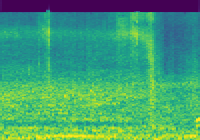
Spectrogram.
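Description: Street traffic: car engine and road noise, with a low steady engine hum for a moment partway through.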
